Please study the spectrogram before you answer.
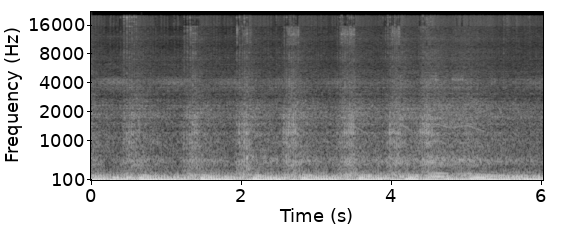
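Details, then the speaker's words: TVS NTorq scooter after a mechanic fixed its engine sound problem and it was washed; smooth, even exhaust beat with clean throttle blips rising and falling freely, good bass note, no knocking or rattling; engine now sounds healthy. "तो guys जैसा कि आप देख सकते हो इसकी sound कितनी प्यारी हो गई यार पहले से एकदम अच्छा बेस साउंड आ रहा है एकदम मजा आ गया देख के"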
